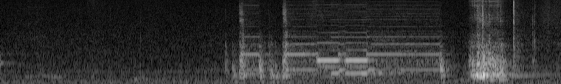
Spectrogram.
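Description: Label printer feeding out a check-in label. A whining motor that steps between pitches runs for about a second and a half, then a loud clack, likely the cutter, near the end.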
